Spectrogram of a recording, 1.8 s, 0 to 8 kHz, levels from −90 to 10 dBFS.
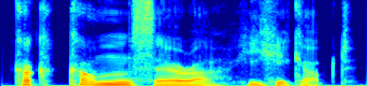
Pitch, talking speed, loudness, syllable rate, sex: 105 Hz, 165 wpm, -19 LUFS, 4.9 syllables/s, male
